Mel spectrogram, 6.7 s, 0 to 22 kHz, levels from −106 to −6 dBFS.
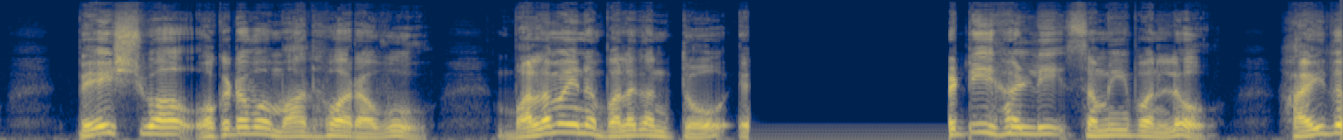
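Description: An audio dropout to a faint residue runs from 3.75 to 4.76 s in this speech clip, removing about 1.01 s of the signal. The speech cuts off abruptly rather than pausing or fading. The gap is not silent, though. It holds low mains hum roughly 40 dB below the speech. That points to the signal likely being lost upstream while the input after the break stayed live and open, picking up hum until the speech returned.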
